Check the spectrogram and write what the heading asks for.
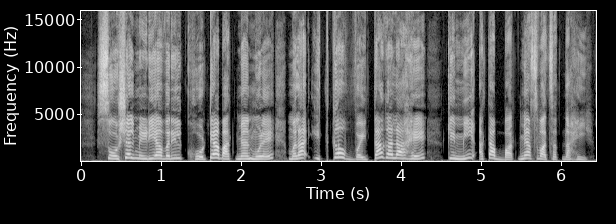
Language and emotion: Marathi, angry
